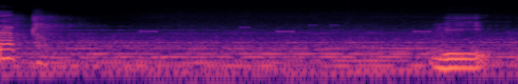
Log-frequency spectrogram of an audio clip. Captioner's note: machine beeping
